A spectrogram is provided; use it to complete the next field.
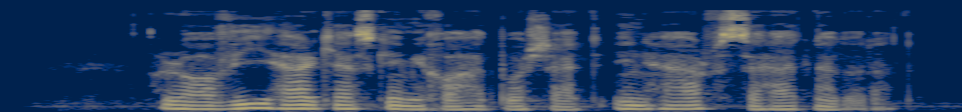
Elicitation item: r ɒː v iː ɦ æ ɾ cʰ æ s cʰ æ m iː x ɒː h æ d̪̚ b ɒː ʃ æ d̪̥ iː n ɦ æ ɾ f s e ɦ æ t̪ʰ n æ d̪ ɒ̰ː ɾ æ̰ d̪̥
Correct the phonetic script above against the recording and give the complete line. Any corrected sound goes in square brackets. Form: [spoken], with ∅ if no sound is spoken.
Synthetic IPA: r ɒː v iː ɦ æ ɾ cʰ æ s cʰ [e] m iː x ɒː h æ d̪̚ b ɒː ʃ æ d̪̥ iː n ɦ æ ɾ f s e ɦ æ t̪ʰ n æ d̪ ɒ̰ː ɾ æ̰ d̪̥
